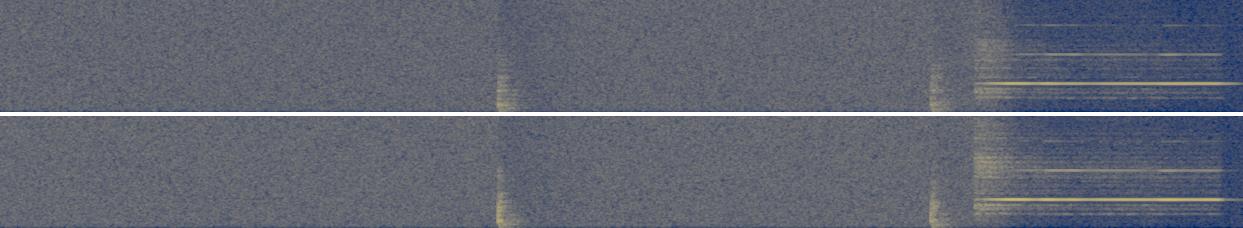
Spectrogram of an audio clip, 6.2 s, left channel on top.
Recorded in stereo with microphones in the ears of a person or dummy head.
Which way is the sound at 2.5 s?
35° right (ahead or behind).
